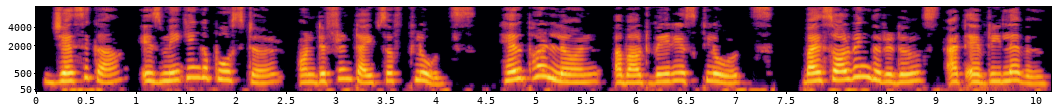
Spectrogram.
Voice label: dialog; Elevate LMS; EVS; SolveThis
